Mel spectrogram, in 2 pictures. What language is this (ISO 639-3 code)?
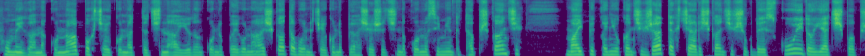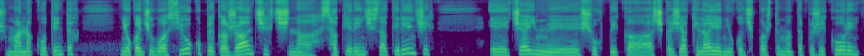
qug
